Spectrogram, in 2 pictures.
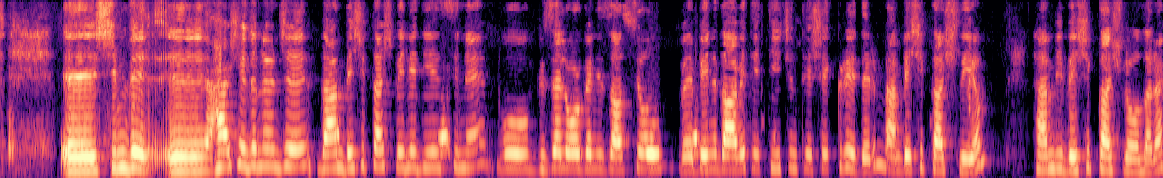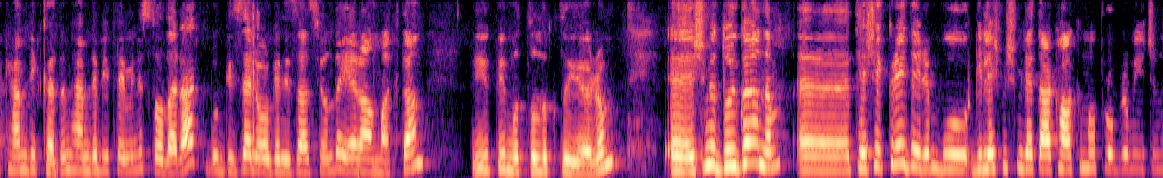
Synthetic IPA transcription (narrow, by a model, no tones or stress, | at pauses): ɛːʃimd̪ɪː | ɦæɾʃe̞jd̪ænø̞nd͡ʒɛbænbe̞ʃic̚t̪ʰaʃbe̞lʲe̞d̪ije̞sinɪbuɟyzælʲo̞ɾɡanizasjo̞nvɛbe̞nid̪aːvɛt̪ɛt̪ʰːiːt͡ʃʰint̪ʰe̞ʃɛcʰːyɾe̞d̪e̞ɾimbænbe̞ʃic̚t̪ʰaʃlˠɯjɯm | hæmbiɾbe̞ʃic̚t̪ʰaʃlˠɯo̞lˠaɾakhæmbiɾkʰad̪ɯnɦæmd̪ɛbiɾfe̞minist̪o̞lˠaɾak̚buɟyzælʲo̞ɾɡanizasjo̞nd̪ajeɾalˠmakt̪ʰan | b̥yjyc̚biɾmut̪lˠulˠukd̪ujujo̞ɾum | ɛːʃimd̪id̪ujɡuanɯmː | t̪ʰe̞ʃɛcːyɾe̞d̪e̞ɾimbubiɾlʲeʃmiʃmilʲːɛt̪lʲæɾkʰalˠkɯmapɾo̞ɡɾamɯit͡ʃʰin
